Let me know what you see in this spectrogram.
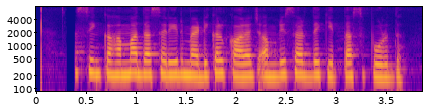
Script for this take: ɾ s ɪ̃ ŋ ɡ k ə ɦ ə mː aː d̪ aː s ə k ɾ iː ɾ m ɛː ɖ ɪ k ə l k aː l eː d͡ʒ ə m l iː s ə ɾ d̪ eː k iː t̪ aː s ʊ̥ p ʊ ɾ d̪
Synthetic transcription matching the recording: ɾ s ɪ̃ ŋ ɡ k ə ɦ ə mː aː d̪ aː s ə ɾ iː ɾ m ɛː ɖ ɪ k ə l k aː l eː d͡ʒ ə m ɾ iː s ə ɾ d̪ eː k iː t̪ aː s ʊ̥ p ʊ ɾ d̪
